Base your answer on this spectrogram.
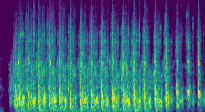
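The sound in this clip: A sailboat's engine motors forward while the anchor is raised, giving a loud, steady chugging made of rapid regular pulses that runs throughout without talk.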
